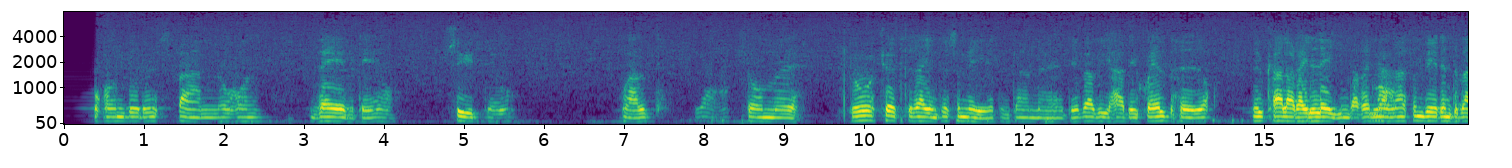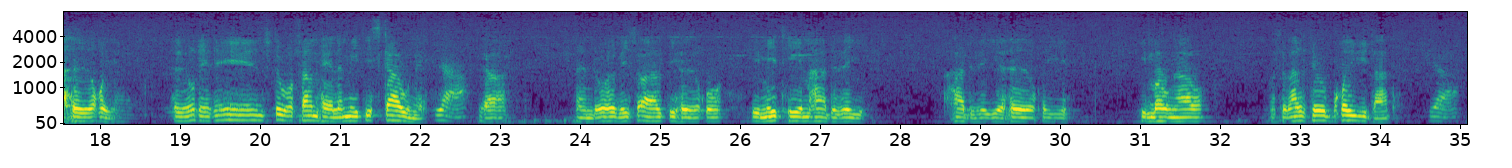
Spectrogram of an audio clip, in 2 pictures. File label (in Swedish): Väsby, dialekter; Folkminnen; Svenska sagor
